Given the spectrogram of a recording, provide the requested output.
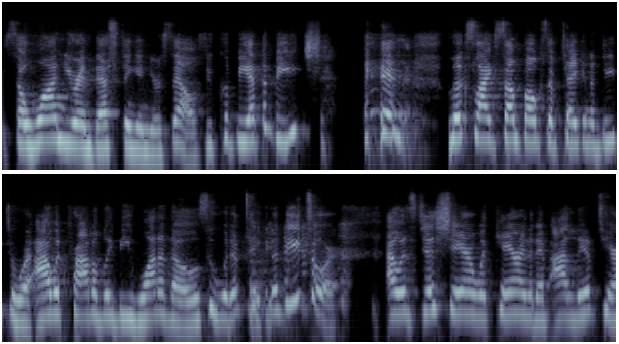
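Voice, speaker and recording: A woman from Arkansas with a Southern drawl, talking informally and jovially on a conference panel. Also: on the high side. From Arkansas, United States. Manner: folksy, jovial.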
